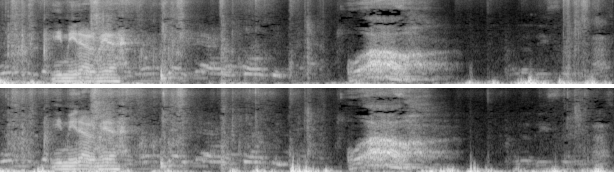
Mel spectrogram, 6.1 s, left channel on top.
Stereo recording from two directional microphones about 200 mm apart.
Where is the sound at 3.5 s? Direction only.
Centre (ahead or behind).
